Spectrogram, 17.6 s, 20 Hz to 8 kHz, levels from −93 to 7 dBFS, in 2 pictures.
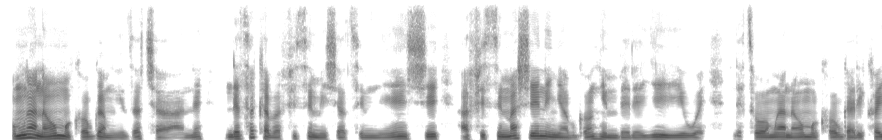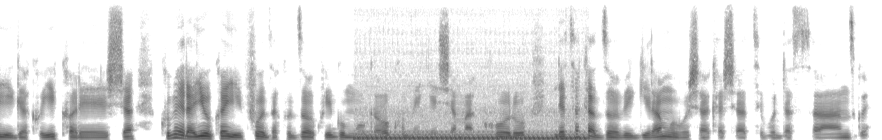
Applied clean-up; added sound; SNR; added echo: none; Engine; 0 dB; none.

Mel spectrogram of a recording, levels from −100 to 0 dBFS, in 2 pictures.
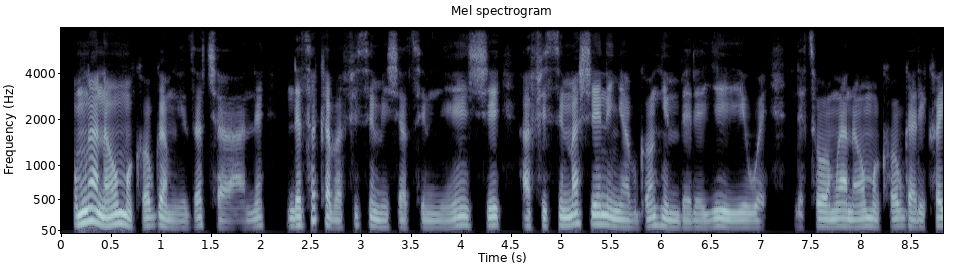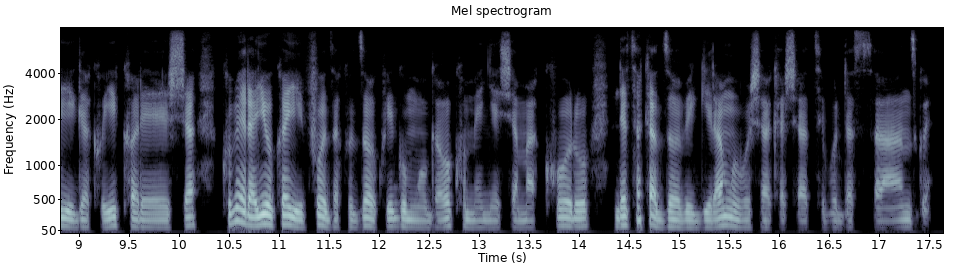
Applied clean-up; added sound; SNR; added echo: none; none; none; none.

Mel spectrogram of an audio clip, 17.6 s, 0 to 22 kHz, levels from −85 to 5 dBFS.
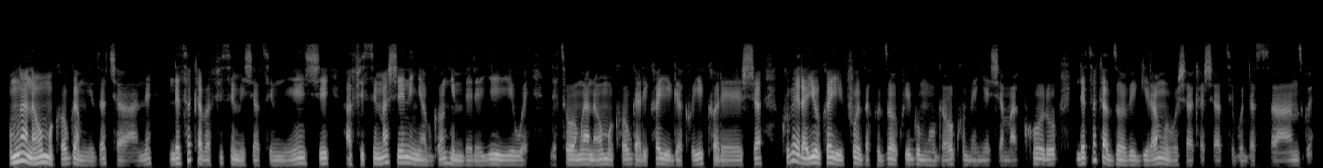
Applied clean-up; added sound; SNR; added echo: neural mask model Resemble Enhance denoiser.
